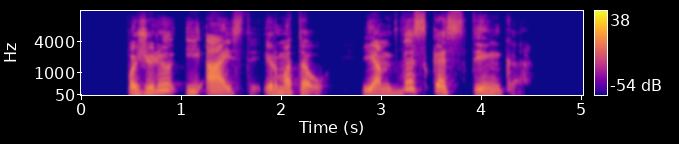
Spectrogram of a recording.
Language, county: Lithuanian, Vilnius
